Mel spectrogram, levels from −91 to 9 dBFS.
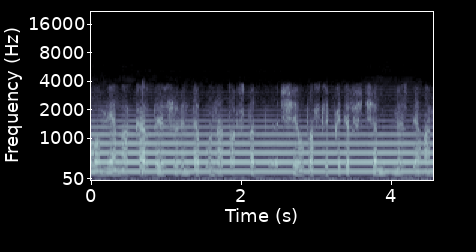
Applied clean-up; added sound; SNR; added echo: none; Brass instrument; -4 dB; none.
